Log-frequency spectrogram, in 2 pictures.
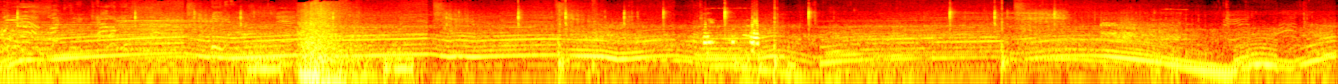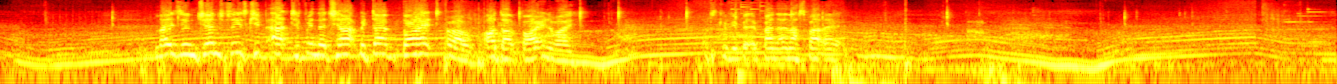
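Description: A car engine hums and revs up and down as a car speeds along.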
